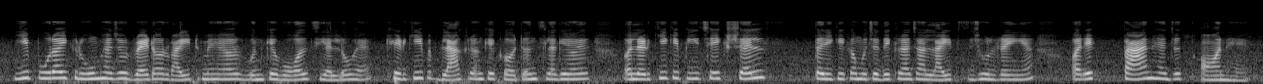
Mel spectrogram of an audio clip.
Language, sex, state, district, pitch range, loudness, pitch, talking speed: Hindi, female, Jharkhand, Sahebganj, 225-265 Hz, -19 LUFS, 245 Hz, 230 wpm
